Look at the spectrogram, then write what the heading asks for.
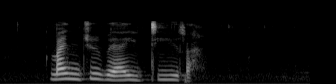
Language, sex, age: Northern Sotho, female, 22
